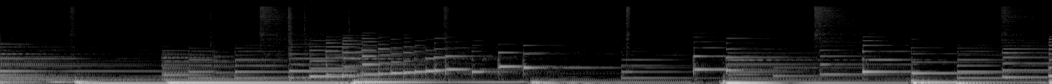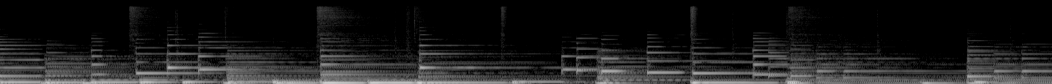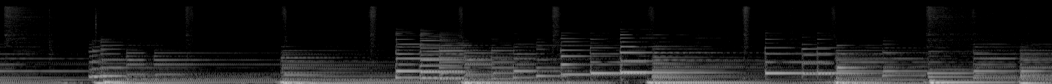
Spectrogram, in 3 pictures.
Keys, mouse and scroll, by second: 0.4 Tab, 0.8 click, 0.8 middle click, 0.8 right click, 1.5 shift+click, 1.5 shift+middle click, 1.5 shift+right click, 1.7-3.6 shift+drag, 1.7-3.6 shift+middle drag, 1.7-3.6 shift+right drag, 3.8 3, 5.0 c, 5.9 click, 5.9 middle click, 5.9 right click, 10.1 i, 11.6-31.5 right drag, 12.6 i, 16.3 i, 22.5 Tab, 28.5-31.5 drag, 28.5-31.5 middle drag.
